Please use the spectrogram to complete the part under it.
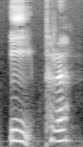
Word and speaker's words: Ypres: Ypres. – What? – It's pronounced Ypres. – All the soldiers call it Ypres. – Not the officers.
